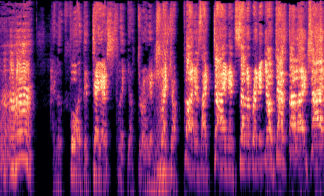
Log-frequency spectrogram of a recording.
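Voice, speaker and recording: A man puts on a character voice with a high pitch, speaking at a moderate pace with hardly any pauses. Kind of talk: comic villain overacting. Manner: commanding, bloodthirsty, petulant.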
